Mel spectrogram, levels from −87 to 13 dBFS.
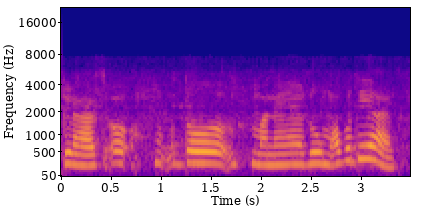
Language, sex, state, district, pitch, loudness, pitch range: Chakma, female, Tripura, Dhalai, 245 Hz, -16 LUFS, 230-260 Hz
